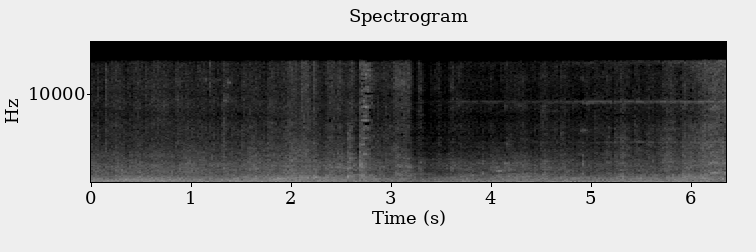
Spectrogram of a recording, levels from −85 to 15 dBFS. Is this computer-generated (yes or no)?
no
